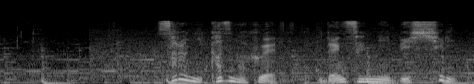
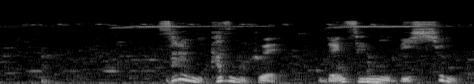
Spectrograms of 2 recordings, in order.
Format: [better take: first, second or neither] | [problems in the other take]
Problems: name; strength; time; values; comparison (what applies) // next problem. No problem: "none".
first | noise reduction (classical method log-MMSE)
